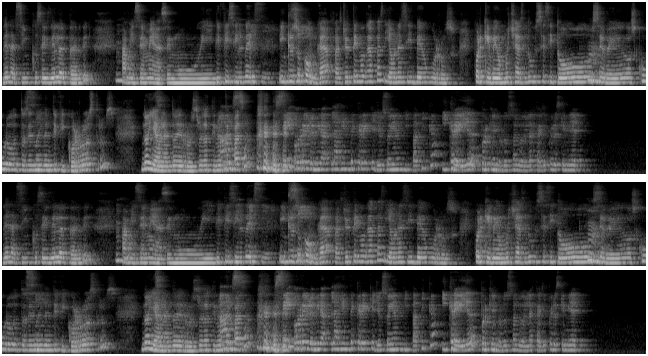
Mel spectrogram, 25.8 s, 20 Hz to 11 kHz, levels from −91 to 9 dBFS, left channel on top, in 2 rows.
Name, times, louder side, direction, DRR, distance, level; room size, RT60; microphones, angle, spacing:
voice 1, 0.0-5.1 5.5-18.6, left 2 dB, 70° left, 4 dB, 0.6 m, -28 dB
voice 2, 2.3-2.6 4.5-5.4 5.9-6.2 11.7-12.2 13.5-13.9 16.1-16.2 17.2-17.8 18.5-24.4, right 1 dB, 55° right, 1 dB, 0.6 m, -34 dB
5.4 x 3.5 x 5.1 m, 0.68 s
head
